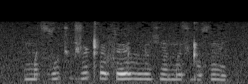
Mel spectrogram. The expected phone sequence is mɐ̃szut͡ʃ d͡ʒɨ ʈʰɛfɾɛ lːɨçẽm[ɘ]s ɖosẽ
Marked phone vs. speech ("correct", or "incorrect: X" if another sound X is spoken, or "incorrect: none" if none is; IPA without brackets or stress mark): correct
